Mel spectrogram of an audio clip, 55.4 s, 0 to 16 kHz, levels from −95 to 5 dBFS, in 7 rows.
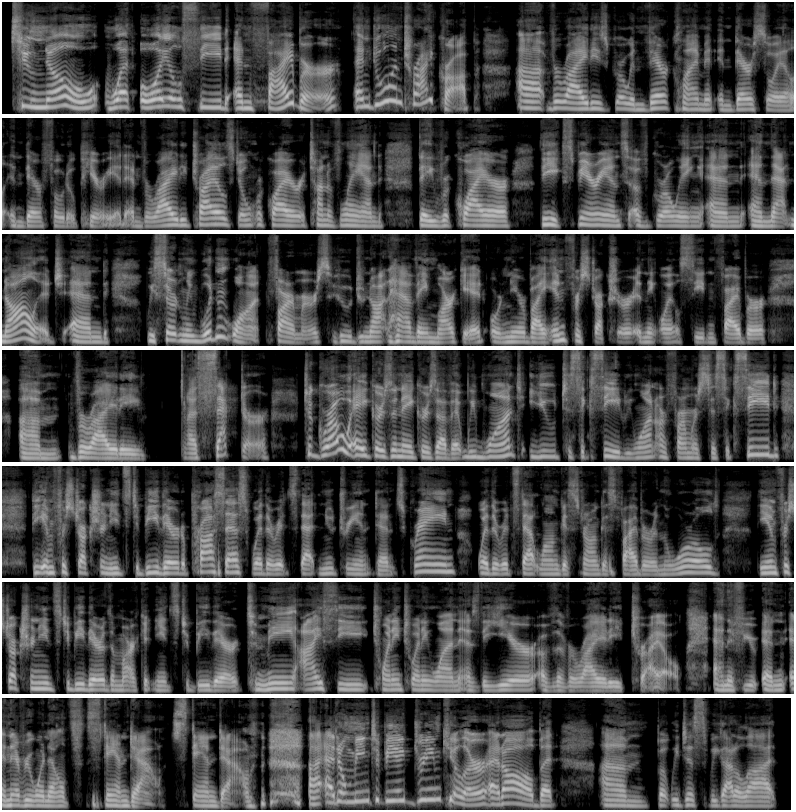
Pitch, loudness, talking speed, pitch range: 170 Hz, -27 LUFS, 180 wpm, 150-195 Hz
